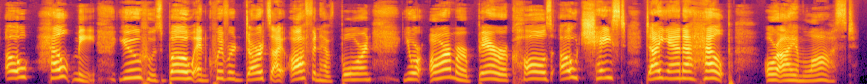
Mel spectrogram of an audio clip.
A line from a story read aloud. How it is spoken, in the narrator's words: At last, worn out by all my efforts to escape, I cried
